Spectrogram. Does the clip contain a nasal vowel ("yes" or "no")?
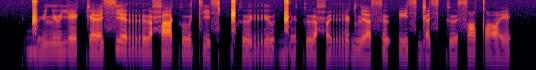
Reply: no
